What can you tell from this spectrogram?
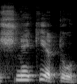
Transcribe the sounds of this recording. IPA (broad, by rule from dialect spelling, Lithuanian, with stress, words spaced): ʃʲnʲɛˈkʲiɛtuː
